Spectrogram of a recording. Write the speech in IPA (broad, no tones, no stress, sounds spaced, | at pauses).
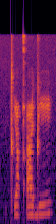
tʼ i qʼ i d i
